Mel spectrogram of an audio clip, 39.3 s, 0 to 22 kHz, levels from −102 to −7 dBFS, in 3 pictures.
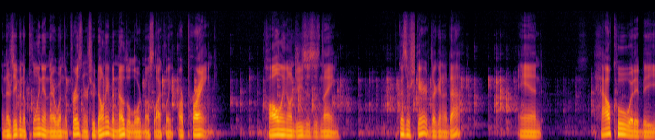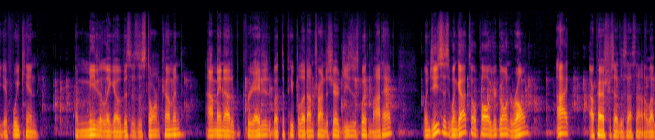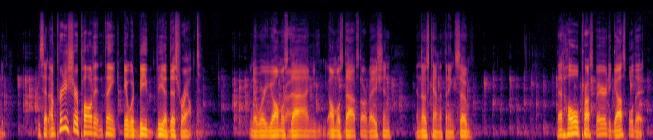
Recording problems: household noises; faint; throughout; 20 dB below the speech

